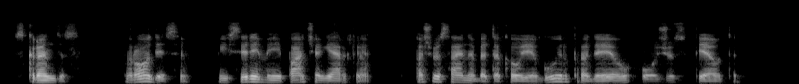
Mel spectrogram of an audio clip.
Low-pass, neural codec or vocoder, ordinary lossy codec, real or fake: 7.2 kHz; none; Opus, 16 kbps; real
